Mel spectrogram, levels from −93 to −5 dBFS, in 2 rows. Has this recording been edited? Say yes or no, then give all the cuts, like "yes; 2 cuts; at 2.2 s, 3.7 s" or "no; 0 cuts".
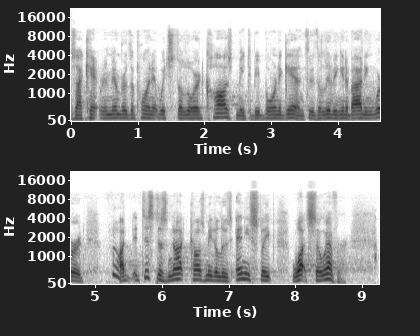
no; 0 cuts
